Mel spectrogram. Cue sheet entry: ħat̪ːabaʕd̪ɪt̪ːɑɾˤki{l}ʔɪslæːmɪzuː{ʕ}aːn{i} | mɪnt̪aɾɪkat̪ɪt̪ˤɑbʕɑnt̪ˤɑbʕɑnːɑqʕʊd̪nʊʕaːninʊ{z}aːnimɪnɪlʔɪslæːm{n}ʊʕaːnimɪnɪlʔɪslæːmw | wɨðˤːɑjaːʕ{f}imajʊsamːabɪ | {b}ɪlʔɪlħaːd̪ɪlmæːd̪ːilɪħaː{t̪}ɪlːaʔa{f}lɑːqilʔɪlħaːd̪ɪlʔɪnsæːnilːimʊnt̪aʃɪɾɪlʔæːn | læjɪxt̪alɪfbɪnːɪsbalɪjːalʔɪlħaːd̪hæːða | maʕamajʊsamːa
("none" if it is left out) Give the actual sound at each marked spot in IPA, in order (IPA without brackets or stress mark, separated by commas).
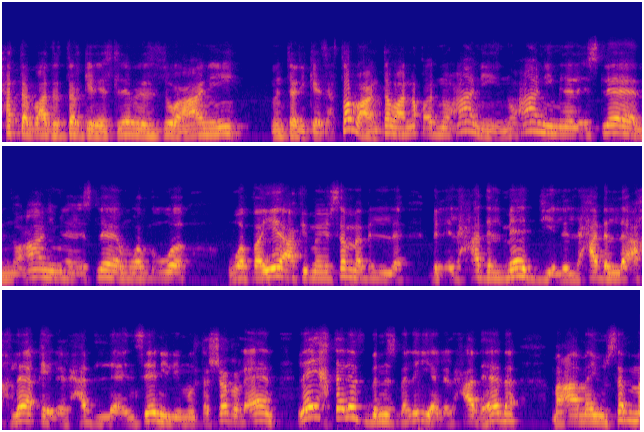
l, ʕ, i, ʕ, n, f, b, d̪, x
